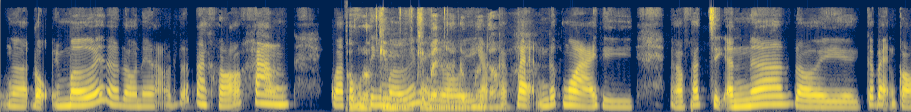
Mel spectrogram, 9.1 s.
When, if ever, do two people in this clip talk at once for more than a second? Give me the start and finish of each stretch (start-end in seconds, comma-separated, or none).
3.5-5.0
